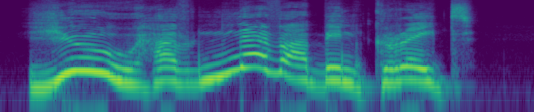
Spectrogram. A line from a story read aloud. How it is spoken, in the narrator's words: she roars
